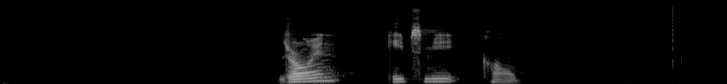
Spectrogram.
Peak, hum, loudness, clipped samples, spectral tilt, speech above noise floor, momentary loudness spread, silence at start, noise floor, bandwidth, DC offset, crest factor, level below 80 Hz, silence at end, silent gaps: -10 dBFS; 50 Hz at -70 dBFS; -31 LUFS; under 0.1%; -4.5 dB/octave; 51 dB; 21 LU; 2.8 s; -82 dBFS; 16.5 kHz; under 0.1%; 26 dB; -74 dBFS; 2.1 s; none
